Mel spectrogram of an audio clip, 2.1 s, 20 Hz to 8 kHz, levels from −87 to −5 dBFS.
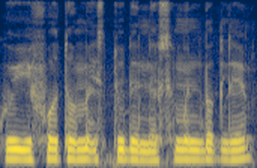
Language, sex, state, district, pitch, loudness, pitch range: Wancho, male, Arunachal Pradesh, Longding, 125 Hz, -15 LUFS, 120-130 Hz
